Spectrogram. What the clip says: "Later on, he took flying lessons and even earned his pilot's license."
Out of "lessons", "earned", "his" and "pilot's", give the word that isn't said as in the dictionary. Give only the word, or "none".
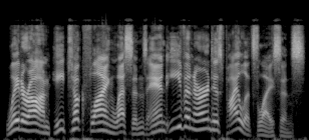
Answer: none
